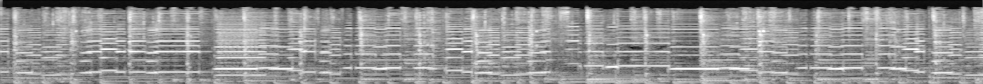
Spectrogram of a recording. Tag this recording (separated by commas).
Musical instrument, Music, Violin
